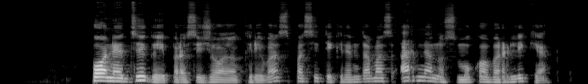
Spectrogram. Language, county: Lithuanian, Panevėžys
